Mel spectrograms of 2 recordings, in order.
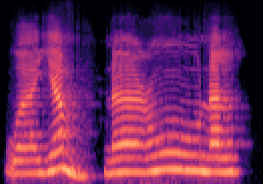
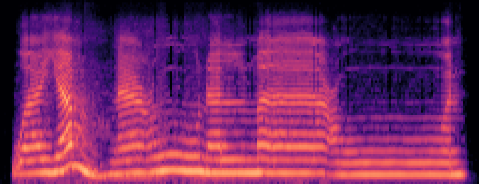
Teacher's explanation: Min sukun bertemu dengan huruf nun. Cara membacanya jelas. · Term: idhar syafawi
